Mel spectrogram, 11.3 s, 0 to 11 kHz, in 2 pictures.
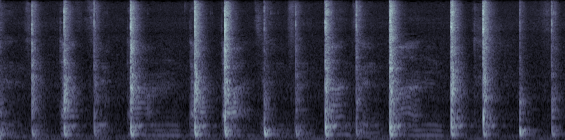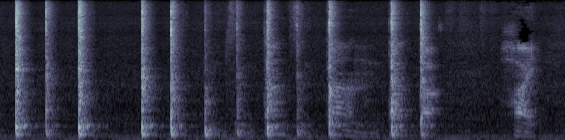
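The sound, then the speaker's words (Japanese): Sharp wooden slaps and thumps on a mini cajon in a steady groove, the first two beats played as a normal rhythm pattern and the last two beats as a fill-in, quicker clusters of hits breaking the pattern. No one speaks over the drumming. “これを前半2拍は普通に叩いて後半の2拍をフィルインにします”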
